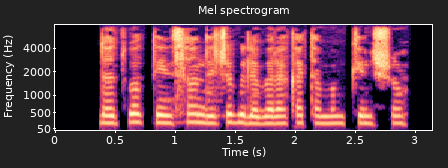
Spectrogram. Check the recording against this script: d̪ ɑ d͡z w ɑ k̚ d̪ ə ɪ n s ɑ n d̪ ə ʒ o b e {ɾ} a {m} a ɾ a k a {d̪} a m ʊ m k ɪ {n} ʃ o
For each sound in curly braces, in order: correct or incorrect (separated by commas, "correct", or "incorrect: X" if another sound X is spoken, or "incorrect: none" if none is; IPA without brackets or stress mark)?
incorrect: l, incorrect: b, incorrect: t̪, correct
